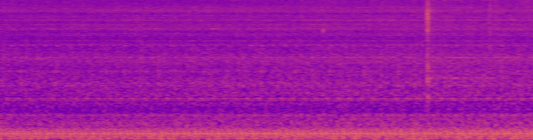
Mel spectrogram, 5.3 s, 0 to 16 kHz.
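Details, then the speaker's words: Cummins B6.7 diesel bus during a forced DPF regen, which takes about 1 hour 15 minutes. Steady, smooth fast idle at about 1050 rpm; normal. "and I've timed this uh full forc regen takes about an hour and 15 minutes unless of course you abort it sooner than that and it uh will fast idle about 1050 RPMs that is perfectly"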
